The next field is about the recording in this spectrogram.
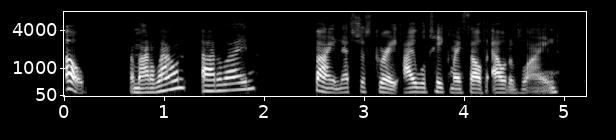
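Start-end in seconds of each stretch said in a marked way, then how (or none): none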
